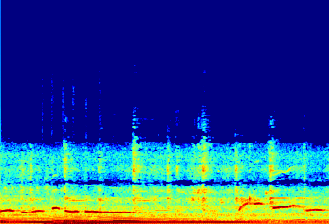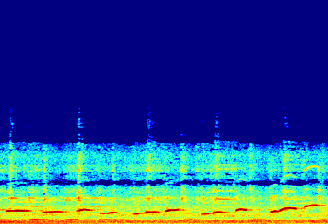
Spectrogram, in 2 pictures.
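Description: Music: a whistled melody of short, sliding notes, over low held chords that fade out about two seconds in, leaving the whistled tune on its own.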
